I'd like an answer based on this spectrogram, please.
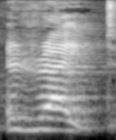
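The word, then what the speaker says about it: write: तीनों ही शब्दों में रिस्ट रॉन्ग राइट, डब्लू है शुरुआत में, उसके ठीक बाद आर लिखा हुआ है, जो कि इस रूल को फॉलो करेगा, जिसके तहत डब्लू का उच्चारण नहीं किया जाएगा। इसको रिस्ट रॉन्ग राइट ये पढ़ा जाएगा।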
